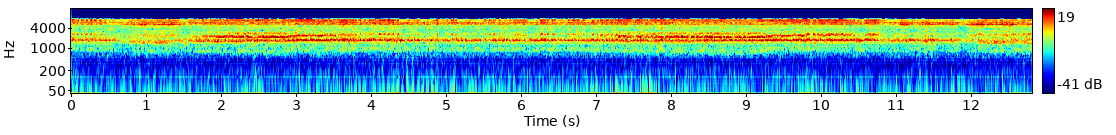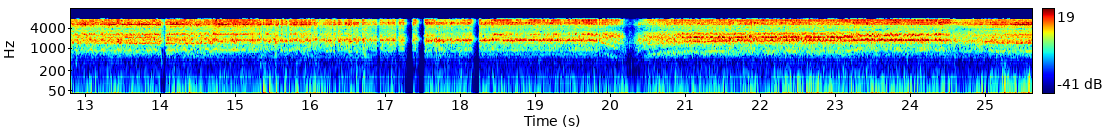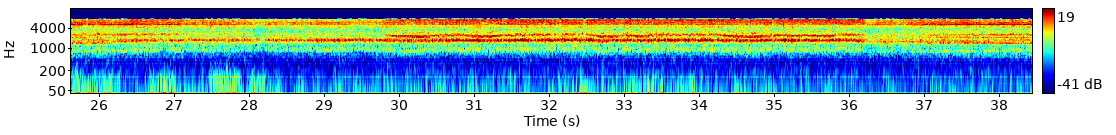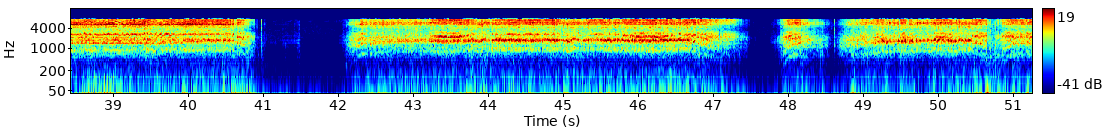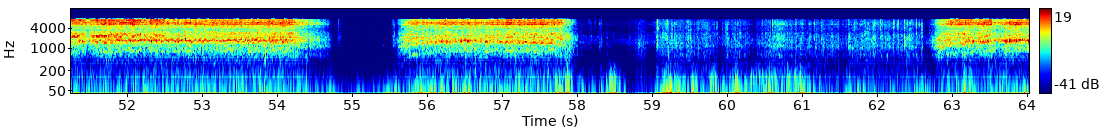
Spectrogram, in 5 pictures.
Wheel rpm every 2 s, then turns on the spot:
220, 220, 230, 230, 220, 230, 210, 220, 230, 220, 160, 210, 220, 220, 230, 220, 230, 220, 220, 210, 100, 150, 230, 110, 100, 170, 220, 70, 170, 30, 20, 90.
40-42 58-62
